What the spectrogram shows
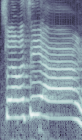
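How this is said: It is said in a high, shrill voice.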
